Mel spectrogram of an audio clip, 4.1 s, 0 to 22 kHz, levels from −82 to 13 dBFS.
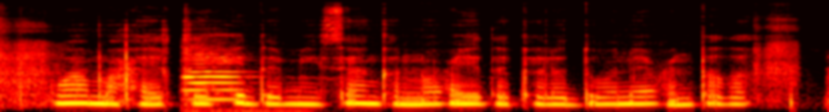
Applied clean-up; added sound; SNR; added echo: neural mask model RNNoise.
